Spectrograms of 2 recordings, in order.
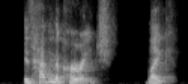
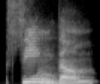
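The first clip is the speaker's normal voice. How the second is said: usual speaking voice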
